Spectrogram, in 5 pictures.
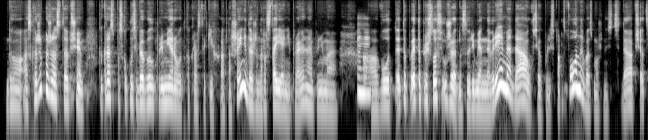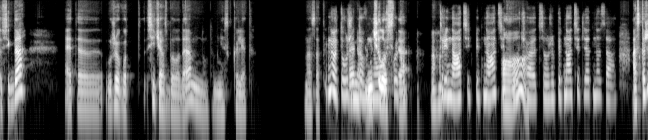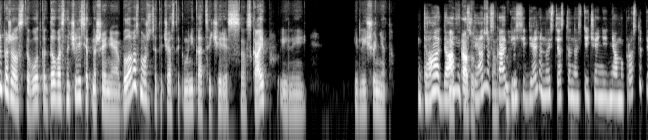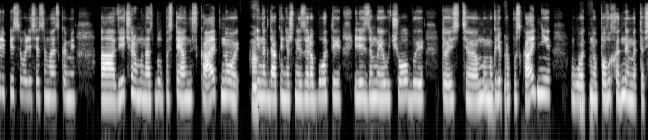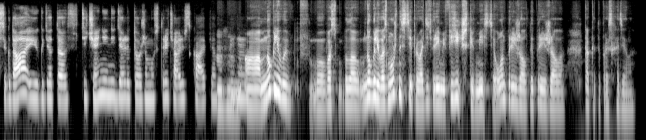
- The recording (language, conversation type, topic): Russian, podcast, Как смартфоны меняют наши личные отношения в повседневной жизни?
- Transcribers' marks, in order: tapping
